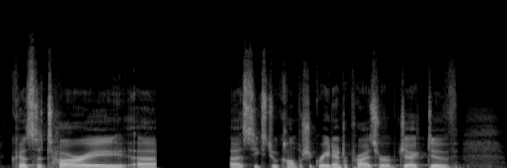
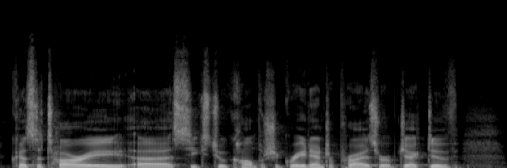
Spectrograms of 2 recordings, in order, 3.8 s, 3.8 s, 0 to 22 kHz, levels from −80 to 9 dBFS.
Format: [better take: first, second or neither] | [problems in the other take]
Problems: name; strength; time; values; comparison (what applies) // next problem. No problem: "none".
second | audio freezing; at 1 s for 0.5 s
